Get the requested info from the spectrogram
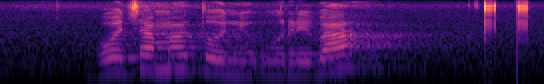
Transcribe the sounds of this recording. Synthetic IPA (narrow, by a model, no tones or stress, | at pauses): βɔt͡ʃʰamatoniuɾiβa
